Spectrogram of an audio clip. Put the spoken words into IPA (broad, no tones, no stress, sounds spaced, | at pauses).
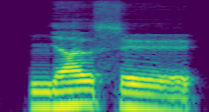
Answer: nʲ a ʊ̯ s ø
